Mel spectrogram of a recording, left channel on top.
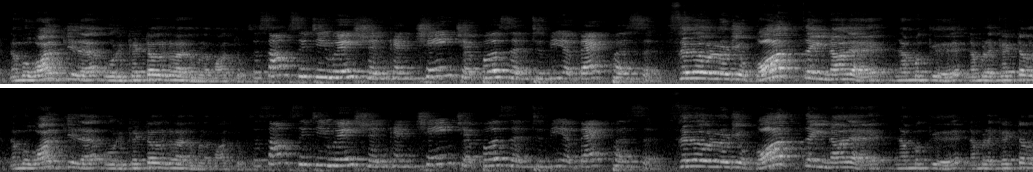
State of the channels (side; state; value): right; quieter; 7.1 dB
